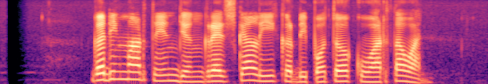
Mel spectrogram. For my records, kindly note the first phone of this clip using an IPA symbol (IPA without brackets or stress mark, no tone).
ɡ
